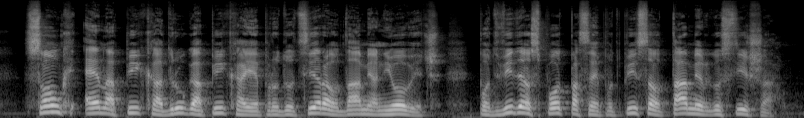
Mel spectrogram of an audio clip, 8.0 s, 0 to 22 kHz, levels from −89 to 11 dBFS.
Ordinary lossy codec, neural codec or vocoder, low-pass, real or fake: none; none; none; real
